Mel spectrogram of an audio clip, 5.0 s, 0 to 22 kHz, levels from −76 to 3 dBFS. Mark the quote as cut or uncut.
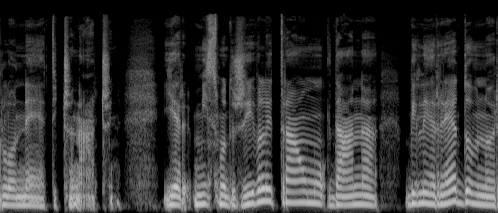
cut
